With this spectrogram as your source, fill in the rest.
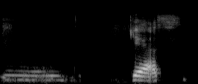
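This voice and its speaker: A woman's voice: extremely slow, dark tone, rough recording. A woman learning English, speaking hesitantly and repeating words as she gropes for phrases. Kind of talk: practicing English aloud in a lesson.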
